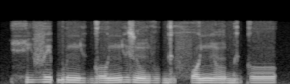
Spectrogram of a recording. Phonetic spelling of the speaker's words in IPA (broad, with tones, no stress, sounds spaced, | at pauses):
h i˧ v e˦ ɓ u˧ ɲ ɨ˨ ɡ oː˧ ɲ ɨ˦ z ũ˨ v u˨ ɡ ɨ˨ f ɔ˨˦ ɲ ɔ̃˨˦ ɡ͡b ɨ˨ k oː˦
